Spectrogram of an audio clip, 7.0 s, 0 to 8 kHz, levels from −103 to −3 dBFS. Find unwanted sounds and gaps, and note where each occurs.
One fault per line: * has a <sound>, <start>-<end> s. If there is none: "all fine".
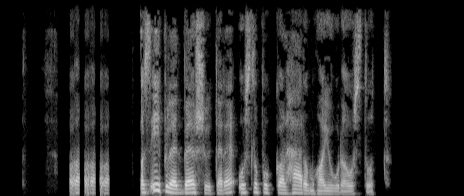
* has a laugh, 1.1-1.6 s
